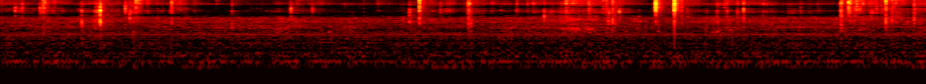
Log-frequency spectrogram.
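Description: Near silence with a few faint plastic clicks as an action figure's head is worked onto its neck peg: one about a second in and a quick pair about five seconds in.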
